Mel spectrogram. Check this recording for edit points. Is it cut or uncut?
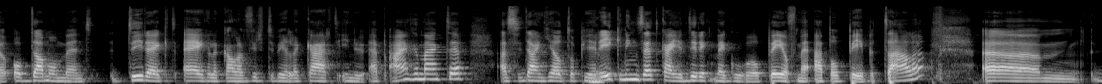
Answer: uncut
